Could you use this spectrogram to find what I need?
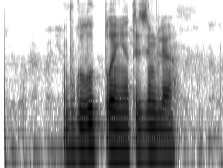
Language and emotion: Russian, neutral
